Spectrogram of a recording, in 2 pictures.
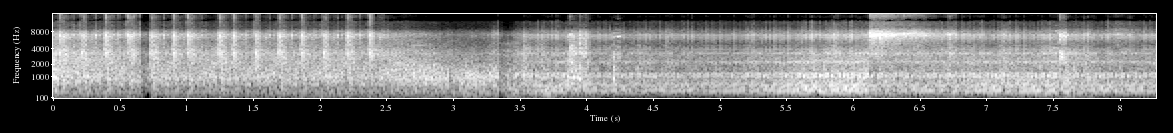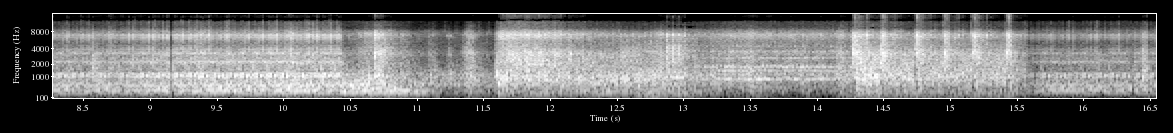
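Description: Rapid machine gun fire rattles in quick bursts.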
